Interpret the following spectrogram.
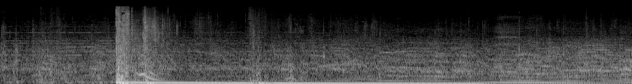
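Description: A sudden loud impact about a second in, then a deep, held bass tone from the dramatic film score that dips slightly near the end.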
